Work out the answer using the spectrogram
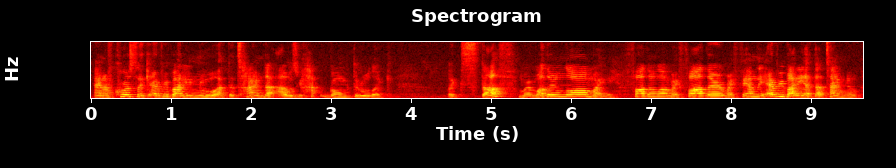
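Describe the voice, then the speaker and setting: A woman's voice: a little high, fairly even intonation, fairly quick, a bit bright. A woman vlogger telling a personal story in a chatty, casual way, full of fillers, now and then shrieking out quoted voices. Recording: echoey room, voice from a distance.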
